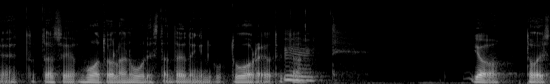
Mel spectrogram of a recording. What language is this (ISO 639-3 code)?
fin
